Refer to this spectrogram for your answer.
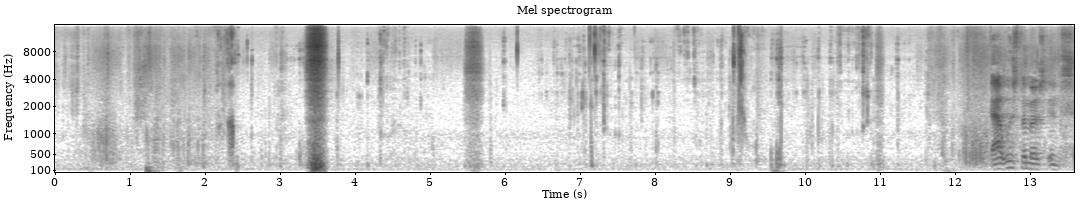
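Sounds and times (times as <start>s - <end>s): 
chewing pizza against a microphone: 1.9s - 5.2s, 5.8s - 11.8s
speech: 12.5s - 13.5s.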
